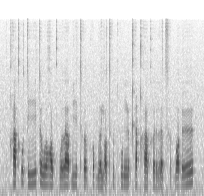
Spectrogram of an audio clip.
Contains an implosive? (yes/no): yes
